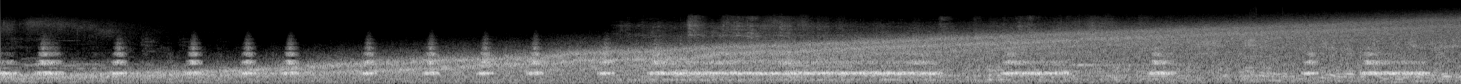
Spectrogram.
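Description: Tech house build-up: a rising noise sweep climbs steadily in pitch while a short pitched synth stab repeats in a broken rhythm. One note is held for about three seconds in the middle.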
